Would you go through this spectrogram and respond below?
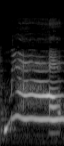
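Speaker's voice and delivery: very high squeaky meow; cat meow. Pretend. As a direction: mew like a tiny kitten. Cat sound while quizzing child.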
